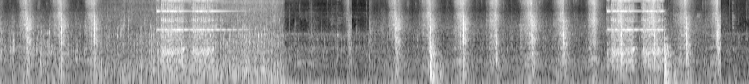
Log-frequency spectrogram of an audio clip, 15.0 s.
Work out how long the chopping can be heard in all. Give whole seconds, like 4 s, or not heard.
10 s.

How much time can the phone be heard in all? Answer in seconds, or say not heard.
3 s.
